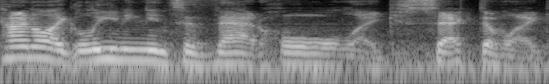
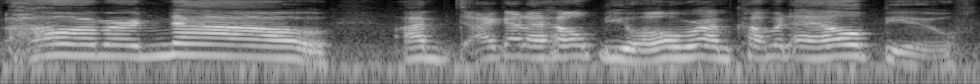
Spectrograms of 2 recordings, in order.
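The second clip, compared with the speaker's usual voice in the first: desperate call to Homer; 6 semitones higher than usual. Retold or imitated. Other guy calls to Homer.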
